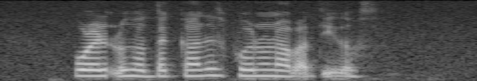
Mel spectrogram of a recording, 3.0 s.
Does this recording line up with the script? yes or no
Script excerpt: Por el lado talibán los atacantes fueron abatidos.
no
